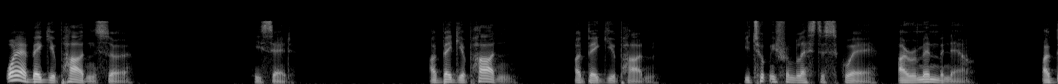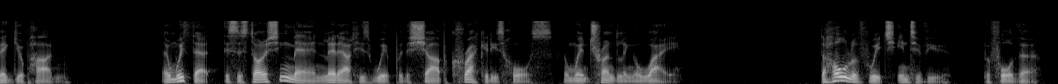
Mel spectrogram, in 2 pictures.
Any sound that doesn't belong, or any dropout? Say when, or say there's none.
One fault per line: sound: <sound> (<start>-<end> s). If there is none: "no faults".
no faults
